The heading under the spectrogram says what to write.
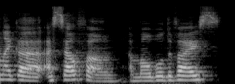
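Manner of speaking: ordinary delivery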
